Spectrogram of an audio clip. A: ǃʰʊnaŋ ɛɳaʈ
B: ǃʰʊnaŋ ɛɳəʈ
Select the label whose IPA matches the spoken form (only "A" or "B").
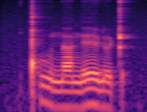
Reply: B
